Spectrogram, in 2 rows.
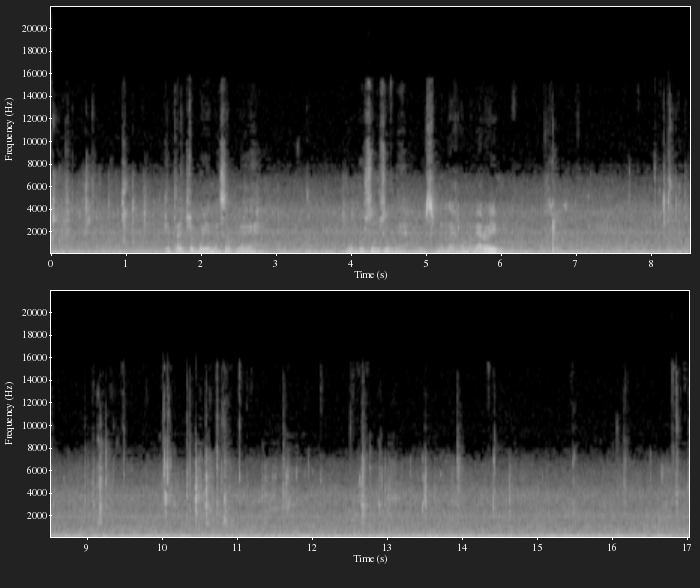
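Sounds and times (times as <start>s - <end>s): steady low hum: 0.0s - 17.0s
soft wet eating sounds: 8.0s - 17.0s.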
